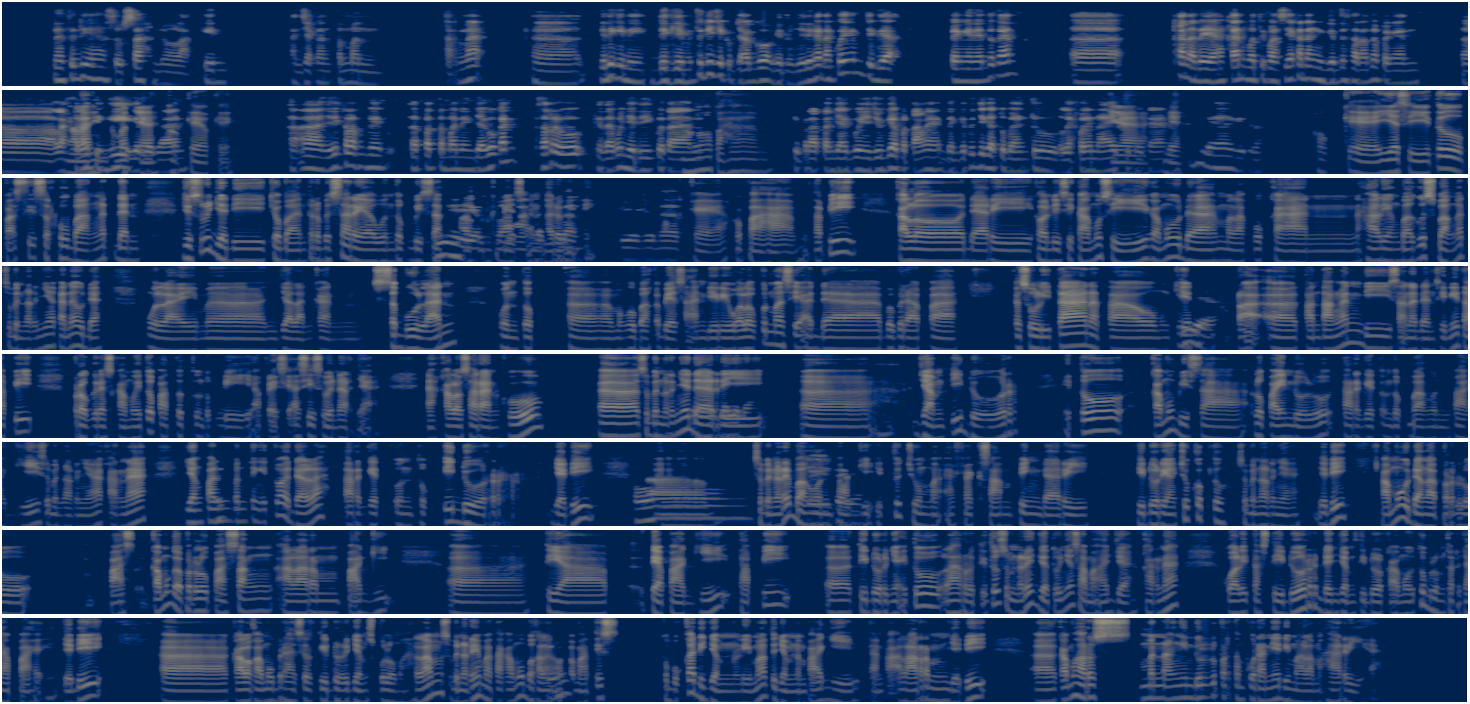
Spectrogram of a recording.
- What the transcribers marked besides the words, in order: drawn out: "Oh"
- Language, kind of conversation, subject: Indonesian, advice, Bagaimana cara membangun kebiasaan disiplin diri yang konsisten?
